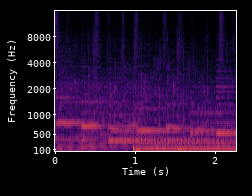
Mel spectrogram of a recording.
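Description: A church congregation applauding over background music of held, sustained chords.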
